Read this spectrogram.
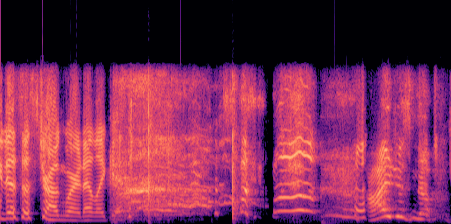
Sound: both laughing

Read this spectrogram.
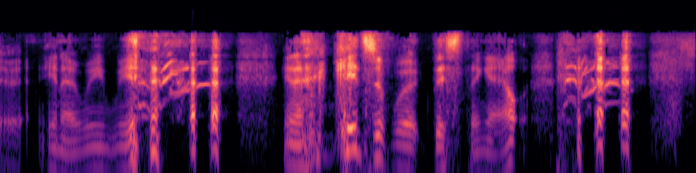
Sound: laughs

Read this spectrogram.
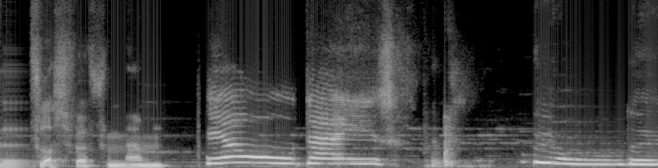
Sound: nasally

